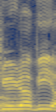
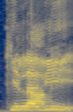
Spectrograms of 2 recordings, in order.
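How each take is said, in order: First: The middle consonant is a retroflex zh sound. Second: The middle consonant is a plain l sound. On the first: This is how a Tamil speaker says it. The speaker calls it right. "கிழவி அப்படிங்கறத" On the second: This is how a Bengali speaker says it. The speaker calls it wrong. "என்ன சொல்லுவான்? ... லா போடுவான்"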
